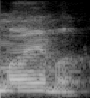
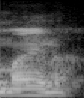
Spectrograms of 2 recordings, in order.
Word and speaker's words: Miami: on this roy oklahoma miami not miami miami miami that's how they say it up there yeah anyway yeah thanks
